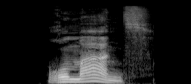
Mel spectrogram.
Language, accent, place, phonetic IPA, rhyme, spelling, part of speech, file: German, Germany, Berlin, [ʁoˈmaːns], -aːns, Romans, noun, De-Romans.ogg
- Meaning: genitive singular of Roman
